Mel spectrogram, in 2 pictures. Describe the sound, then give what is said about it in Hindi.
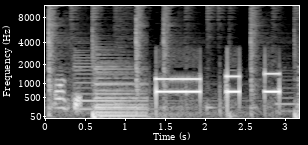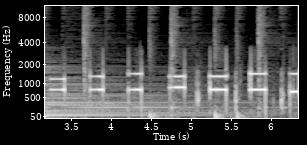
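A quick run of mobile phone keypad dialing tones as the 16 digits of a credit card number are dialed on a mobile phone, about a dozen short dual-pitched beeps in an uneven rhythm, clear, with a low background hum and faint voice-like sound between presses. “अब जल्दी से एक काम करिए, अपना क्रेडिट कार्ड उठाइए और अपने मोबाइल से अपने क्रेडिट कार्ड के 16 अंक डायल करिए ताकि ये प्राइज आपको दे सके।”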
